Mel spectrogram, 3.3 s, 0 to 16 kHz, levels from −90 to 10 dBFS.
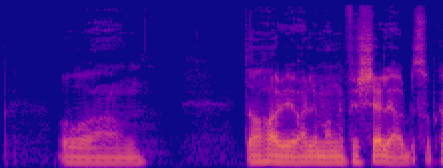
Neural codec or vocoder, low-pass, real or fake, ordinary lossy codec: vocoder, 44.1 kHz, 128 mel bands every 512 samples, BigVGAN v2; 14.4 kHz; fake; none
